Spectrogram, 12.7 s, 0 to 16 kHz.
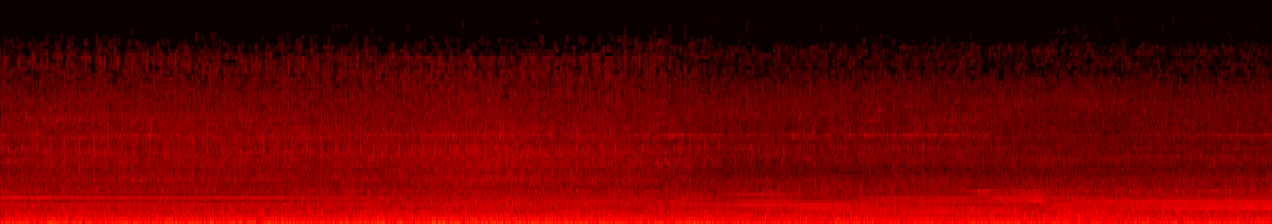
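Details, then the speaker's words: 2005 Dodge Neon after engine mount and spark plug work (plugs were oil-soaked), now idling with a steady, smooth hum, no stumbles or misses; left running to burn off oil in two cylinders. Normal idle. "But I say she's not misfiring. That I can tell."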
